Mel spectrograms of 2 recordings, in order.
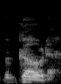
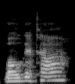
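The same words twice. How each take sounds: First: It is said the local Bergen County way. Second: It is said like the Colombian capital. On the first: "in Bergen County, we pronounce it Bogota" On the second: "just like Colombia"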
